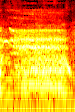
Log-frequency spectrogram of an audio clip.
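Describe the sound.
A person loudly imitates a distressed cow having a lump hacked off it, a single strained, wavering moo held for over a second before it drops off, with nothing else around it.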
